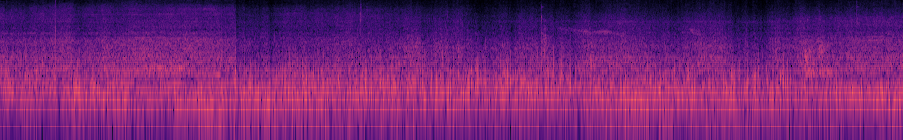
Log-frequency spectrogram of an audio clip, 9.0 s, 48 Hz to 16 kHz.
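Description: Volvo EC480DL excavator's diesel engine running steadily under load while its bucket tips a load of earth into a steel dump-truck bed. Brief whining tones come in about a second in and again near the end.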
